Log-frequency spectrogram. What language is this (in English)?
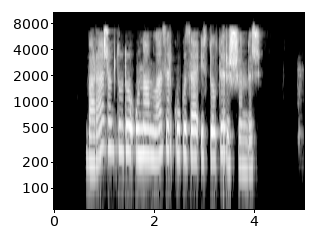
Mari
